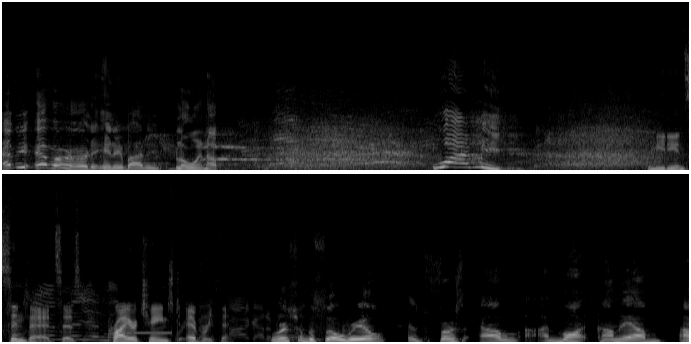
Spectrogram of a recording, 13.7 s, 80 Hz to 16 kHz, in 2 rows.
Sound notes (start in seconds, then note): 5.0 laughter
